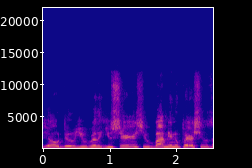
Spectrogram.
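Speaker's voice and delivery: high-pitched mock astonishment; imitated disbelief. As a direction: ask as the stunned stranger who can't believe the offer. Rapper asks in disbelief, retold.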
